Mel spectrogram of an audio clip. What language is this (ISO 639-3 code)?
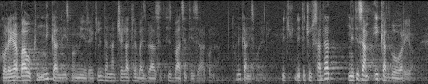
hrv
